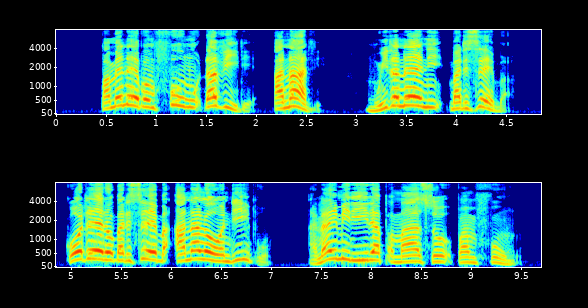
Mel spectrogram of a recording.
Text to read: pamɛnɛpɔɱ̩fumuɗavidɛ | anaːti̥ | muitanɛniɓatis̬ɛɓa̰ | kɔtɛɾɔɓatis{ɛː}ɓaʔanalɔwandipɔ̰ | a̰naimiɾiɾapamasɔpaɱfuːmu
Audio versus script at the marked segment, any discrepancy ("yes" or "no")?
yes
